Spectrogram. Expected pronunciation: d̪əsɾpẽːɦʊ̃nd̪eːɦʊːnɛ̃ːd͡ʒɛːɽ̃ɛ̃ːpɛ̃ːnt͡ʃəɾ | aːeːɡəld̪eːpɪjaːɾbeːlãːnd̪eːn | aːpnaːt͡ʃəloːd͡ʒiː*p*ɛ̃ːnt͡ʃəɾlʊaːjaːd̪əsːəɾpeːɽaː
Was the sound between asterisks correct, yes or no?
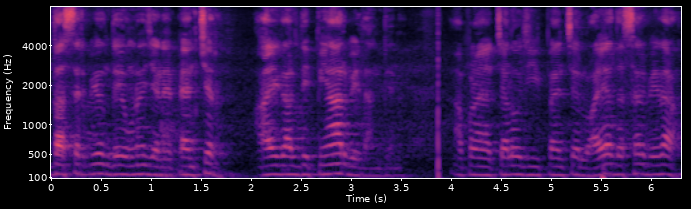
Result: yes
